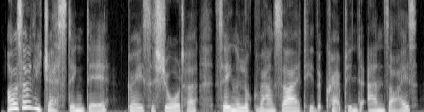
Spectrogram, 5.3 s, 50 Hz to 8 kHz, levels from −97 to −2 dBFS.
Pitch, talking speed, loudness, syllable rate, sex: 230 Hz, 205 wpm, -18 LUFS, 5.9 syllables/s, female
